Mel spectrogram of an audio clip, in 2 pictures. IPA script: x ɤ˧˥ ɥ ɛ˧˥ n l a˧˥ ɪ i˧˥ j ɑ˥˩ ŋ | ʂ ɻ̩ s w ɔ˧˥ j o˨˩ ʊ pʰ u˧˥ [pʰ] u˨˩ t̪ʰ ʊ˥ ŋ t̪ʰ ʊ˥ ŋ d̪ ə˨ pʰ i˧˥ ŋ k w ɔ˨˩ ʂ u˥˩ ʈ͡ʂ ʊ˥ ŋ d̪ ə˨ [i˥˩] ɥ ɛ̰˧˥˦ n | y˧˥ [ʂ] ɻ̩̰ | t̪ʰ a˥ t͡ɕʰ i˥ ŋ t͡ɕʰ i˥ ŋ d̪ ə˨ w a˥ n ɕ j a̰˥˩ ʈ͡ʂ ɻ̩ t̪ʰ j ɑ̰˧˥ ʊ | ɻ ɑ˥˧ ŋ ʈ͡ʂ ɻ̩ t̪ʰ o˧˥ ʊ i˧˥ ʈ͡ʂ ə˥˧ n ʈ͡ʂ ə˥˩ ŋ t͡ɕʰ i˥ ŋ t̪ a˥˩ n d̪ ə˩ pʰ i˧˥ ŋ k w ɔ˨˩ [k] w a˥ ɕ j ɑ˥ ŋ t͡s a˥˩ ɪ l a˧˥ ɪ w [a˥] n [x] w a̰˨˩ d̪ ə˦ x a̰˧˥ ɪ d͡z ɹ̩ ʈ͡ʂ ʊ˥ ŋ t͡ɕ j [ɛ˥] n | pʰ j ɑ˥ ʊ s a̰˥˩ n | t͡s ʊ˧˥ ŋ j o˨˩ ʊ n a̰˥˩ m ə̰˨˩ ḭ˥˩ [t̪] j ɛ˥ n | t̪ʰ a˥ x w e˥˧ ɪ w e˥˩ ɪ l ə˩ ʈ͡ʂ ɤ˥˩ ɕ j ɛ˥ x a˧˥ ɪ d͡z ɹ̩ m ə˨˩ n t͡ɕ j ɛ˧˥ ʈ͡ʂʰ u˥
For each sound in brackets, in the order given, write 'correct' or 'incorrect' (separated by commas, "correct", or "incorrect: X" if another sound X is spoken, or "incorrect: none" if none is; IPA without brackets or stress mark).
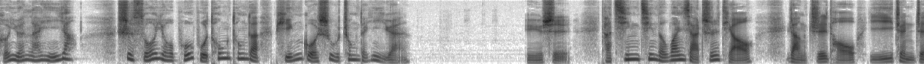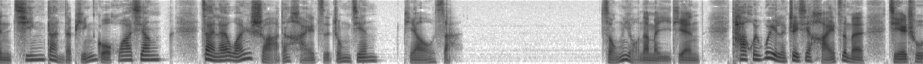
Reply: correct, correct, correct, incorrect: x, incorrect: a˧˥, incorrect: ʂ, correct, incorrect: t̪ʰ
